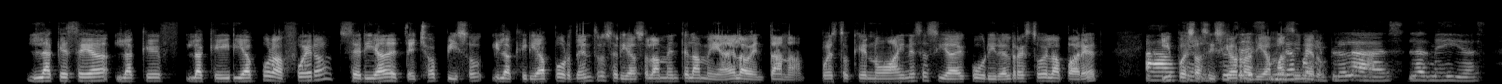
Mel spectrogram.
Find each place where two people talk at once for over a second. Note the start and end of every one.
11.6-13.3

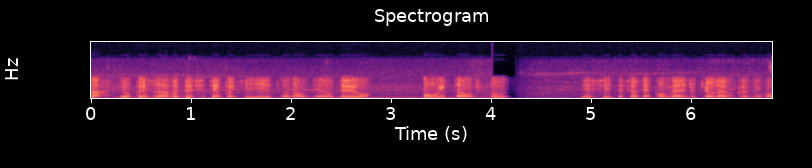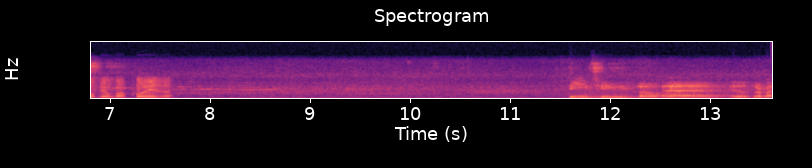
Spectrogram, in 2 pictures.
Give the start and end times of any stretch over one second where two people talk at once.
none

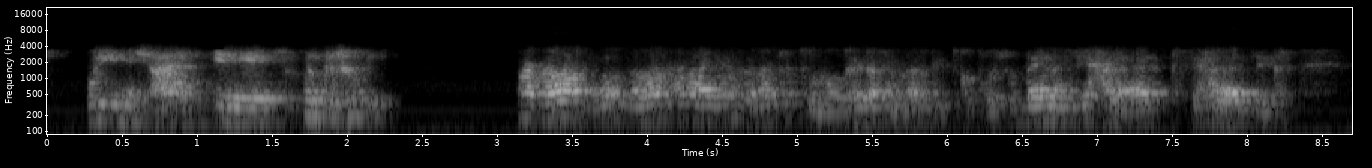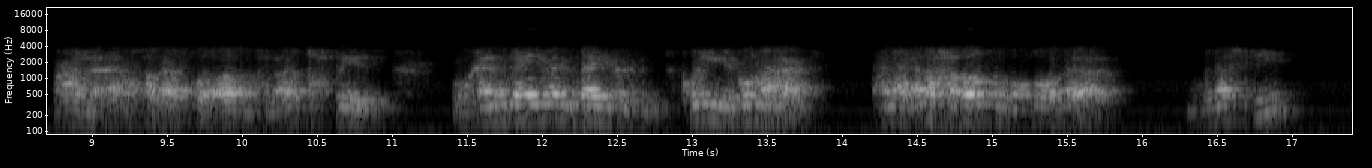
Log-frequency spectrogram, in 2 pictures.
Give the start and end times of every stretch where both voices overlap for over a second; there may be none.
none

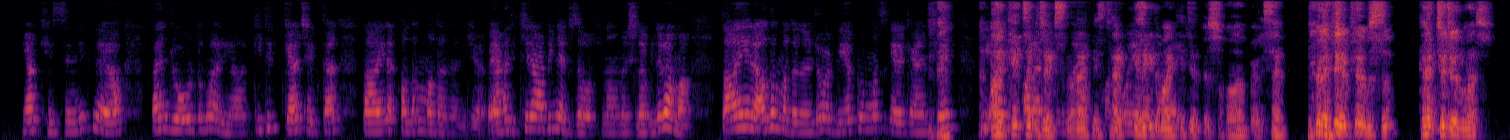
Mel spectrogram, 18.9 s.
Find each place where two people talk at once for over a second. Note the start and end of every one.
12.4-14.8

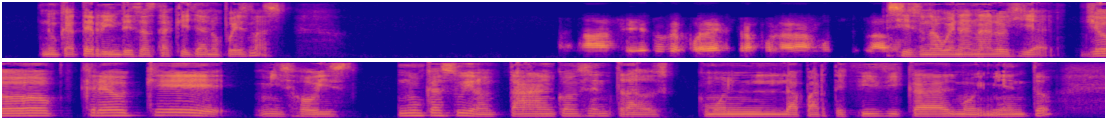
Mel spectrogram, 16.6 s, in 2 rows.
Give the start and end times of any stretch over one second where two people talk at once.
none

